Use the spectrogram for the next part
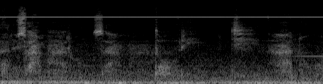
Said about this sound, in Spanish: Había mucho ruido de susurros, de muchas personas cerca de mí solo veía el techo de la iglesia.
